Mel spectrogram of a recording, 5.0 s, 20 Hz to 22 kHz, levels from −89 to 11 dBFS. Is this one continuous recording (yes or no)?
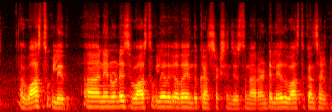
no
